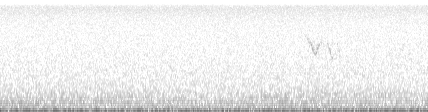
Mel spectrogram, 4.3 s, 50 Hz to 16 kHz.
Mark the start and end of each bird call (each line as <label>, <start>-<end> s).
Eurasian Skylark (Alauda arvensis), 3.0-3.3 s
